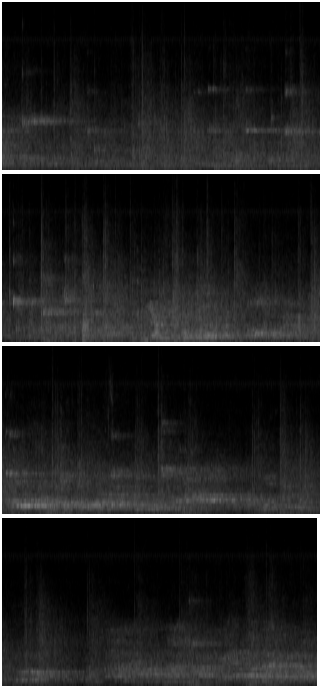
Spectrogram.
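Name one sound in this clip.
Sports shoes squeak sharply on a wooden floor in a large echoing hall.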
